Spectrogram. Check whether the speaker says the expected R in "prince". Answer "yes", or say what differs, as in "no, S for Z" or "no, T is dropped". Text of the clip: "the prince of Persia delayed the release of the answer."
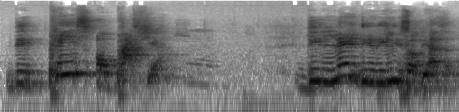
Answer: no, R is dropped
